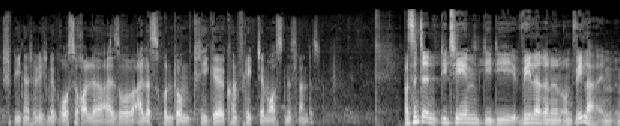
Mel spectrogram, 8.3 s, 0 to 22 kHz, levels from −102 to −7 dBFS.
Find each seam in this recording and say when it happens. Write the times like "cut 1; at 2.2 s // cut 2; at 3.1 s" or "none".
none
